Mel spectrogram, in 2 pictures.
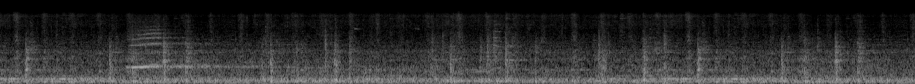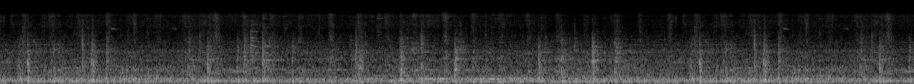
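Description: A train running past: a steady rumble with the wheels clicking over rail joints, and a brief squeal about a second and a half in.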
